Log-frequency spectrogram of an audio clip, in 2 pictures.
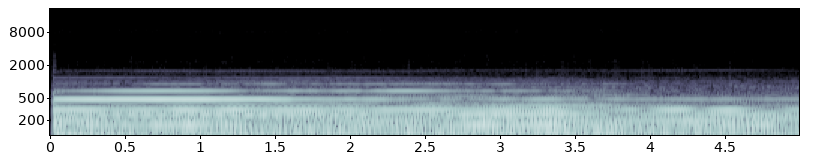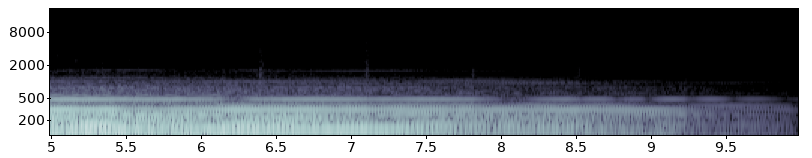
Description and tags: A mysterious bell sound- mono 10:00sec.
